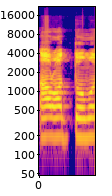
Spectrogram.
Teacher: را کو موٹا کرنا ہے، را کے اوپر زبر ہے، دال ساکن ہے، اس کے بعد تا ہے، تو یہاں را کو تا کے ساتھ ملانا ہے، اس دال کو نہیں پڑھیں گے۔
